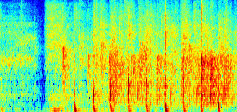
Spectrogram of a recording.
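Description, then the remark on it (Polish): Applause: after a brief hush, a run of fairly loud, evenly spaced claps over a steady background hiss, keeping a quick regular rhythm for about two seconds. “No, oklaski.”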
